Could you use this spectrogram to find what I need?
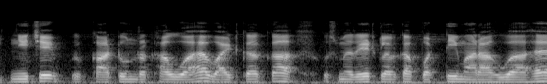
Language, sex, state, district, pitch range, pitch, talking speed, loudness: Hindi, male, Jharkhand, Deoghar, 115-125 Hz, 120 Hz, 175 wpm, -18 LUFS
